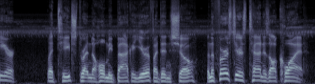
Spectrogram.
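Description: A young man speaks gruffly, close up.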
